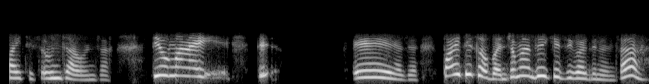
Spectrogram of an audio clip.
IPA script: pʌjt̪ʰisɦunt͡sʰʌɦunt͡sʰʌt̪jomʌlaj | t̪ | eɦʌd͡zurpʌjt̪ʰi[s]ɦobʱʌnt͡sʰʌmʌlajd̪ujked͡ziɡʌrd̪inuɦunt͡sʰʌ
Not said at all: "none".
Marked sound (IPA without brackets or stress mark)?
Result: s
